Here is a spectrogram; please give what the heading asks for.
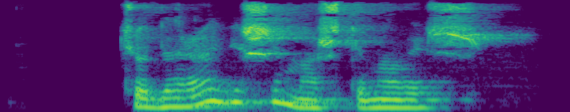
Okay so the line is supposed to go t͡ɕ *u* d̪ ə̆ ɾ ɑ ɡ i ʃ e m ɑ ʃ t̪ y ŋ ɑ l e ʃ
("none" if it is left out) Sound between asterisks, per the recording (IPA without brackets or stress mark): o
